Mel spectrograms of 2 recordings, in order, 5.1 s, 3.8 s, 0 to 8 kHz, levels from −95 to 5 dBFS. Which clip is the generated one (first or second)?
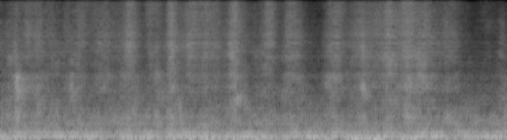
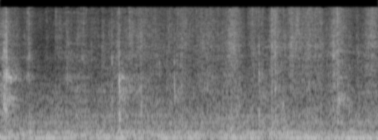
first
